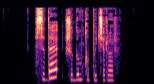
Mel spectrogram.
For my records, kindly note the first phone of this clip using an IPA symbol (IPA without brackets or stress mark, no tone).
s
